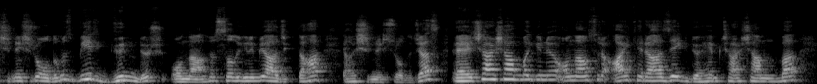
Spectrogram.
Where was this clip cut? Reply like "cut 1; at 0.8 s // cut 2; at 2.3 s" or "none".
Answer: cut 1; at 3.4 s // cut 2; at 4.5 s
